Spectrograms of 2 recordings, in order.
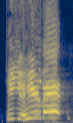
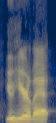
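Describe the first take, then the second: First: Very high, loud shouted question; mock holler. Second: Put-on Southern caller, no longer shouting; Southern twang. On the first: Prank caller shouts the news to his wife, mock holler. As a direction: scream it through to the next room. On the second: Prank caller turns back to the employee, level Southern twang. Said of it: "cover the phone. I'm screaming back".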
